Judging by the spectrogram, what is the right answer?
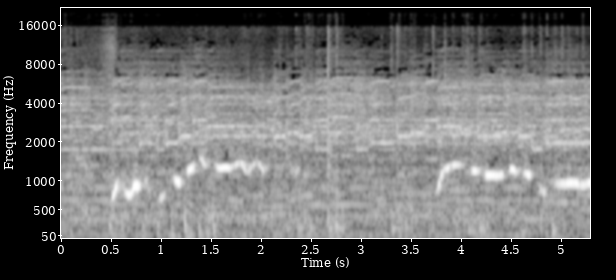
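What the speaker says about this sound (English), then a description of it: "You gotta stop me from whistling." A person whistles a short, wavering tune in two phrases in a quiet indoor room, with faint background hum and a few soft knocks.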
